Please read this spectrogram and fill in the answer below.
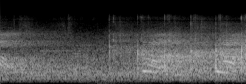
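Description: Indistinct chatter of spectators and officials echoing in a large sports hall, with a few short high-pitched squeaks, one falling in pitch right at the start.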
